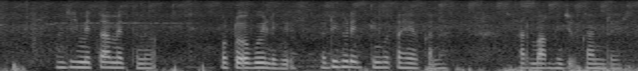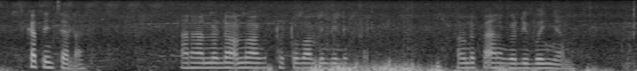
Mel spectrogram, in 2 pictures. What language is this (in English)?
Santali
